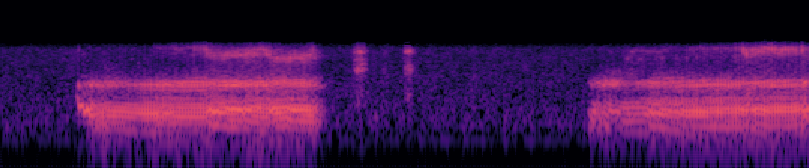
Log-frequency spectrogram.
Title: Funny cat snoring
